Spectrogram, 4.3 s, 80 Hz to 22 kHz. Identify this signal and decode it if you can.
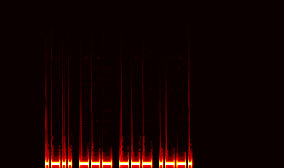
Morse code, heard as a keyed tone, about 28 wpm, 700 Hz. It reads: LOOP
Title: Top 180 QSO Elements 28wpm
